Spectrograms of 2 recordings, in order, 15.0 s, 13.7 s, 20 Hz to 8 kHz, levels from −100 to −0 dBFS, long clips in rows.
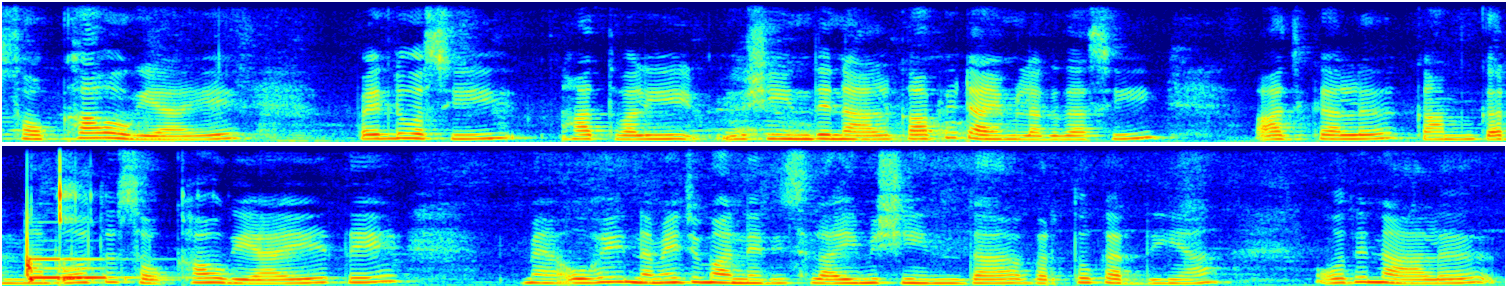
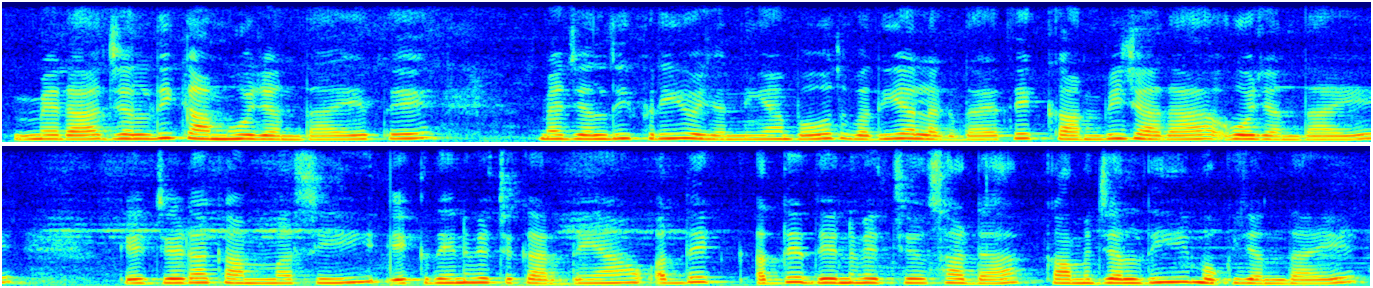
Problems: constant background noise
